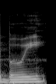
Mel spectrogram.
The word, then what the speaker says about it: buoy: you say it right I say buoy even though technically it's more boy because buoyancy right um so could be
